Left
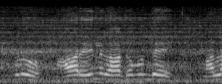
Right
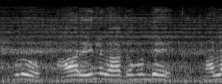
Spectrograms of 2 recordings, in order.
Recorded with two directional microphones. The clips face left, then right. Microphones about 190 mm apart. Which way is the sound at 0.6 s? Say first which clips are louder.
Right 2 dB; 10° right (ahead or behind).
